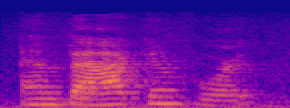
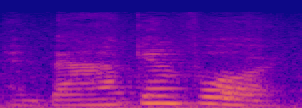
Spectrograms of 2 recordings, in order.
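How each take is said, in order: Both takes have the same delivery.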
